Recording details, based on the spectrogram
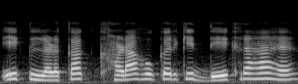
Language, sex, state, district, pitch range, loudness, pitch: Hindi, female, Bihar, Patna, 215-250 Hz, -15 LUFS, 240 Hz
